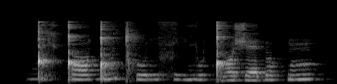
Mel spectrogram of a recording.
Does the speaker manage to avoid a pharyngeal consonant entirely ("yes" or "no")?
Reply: yes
